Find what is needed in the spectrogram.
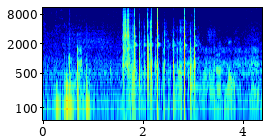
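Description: Handling noise as the quadcopter and camera are moved in close: a few faint knocks, then a quick burst of clicks and rustles in the middle.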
